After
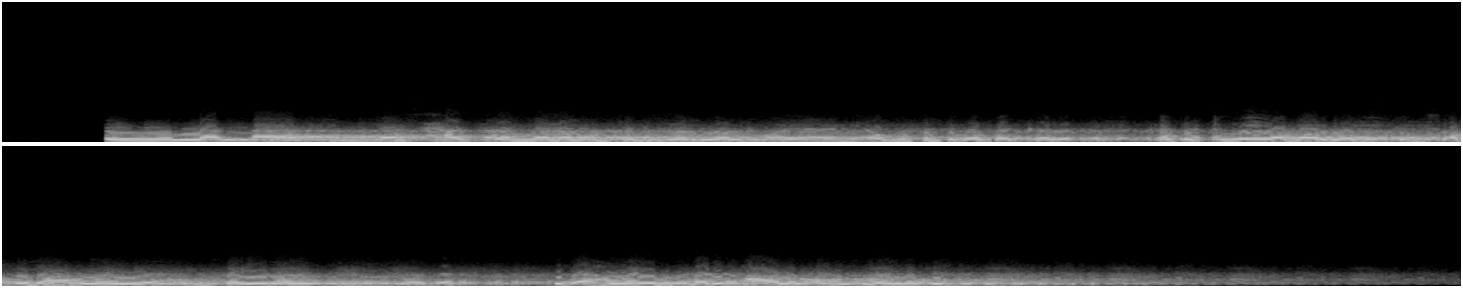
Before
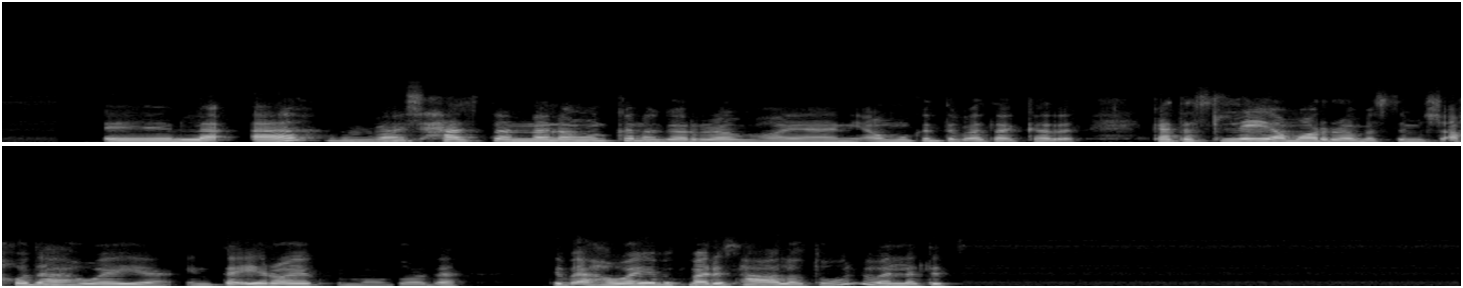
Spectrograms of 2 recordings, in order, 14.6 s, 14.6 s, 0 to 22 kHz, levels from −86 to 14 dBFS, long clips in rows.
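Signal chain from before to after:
feedback delay that plays each chunk backwards 131 ms, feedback 77%, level −13 dB
high-pass filter 440 Hz 6 dB per octave
leveller curve on the samples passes 5
low-pass filter 1,400 Hz 24 dB per octave
on a send: feedback echo with a high-pass in the loop 605 ms, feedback 67%, high-pass 760 Hz, level −9 dB

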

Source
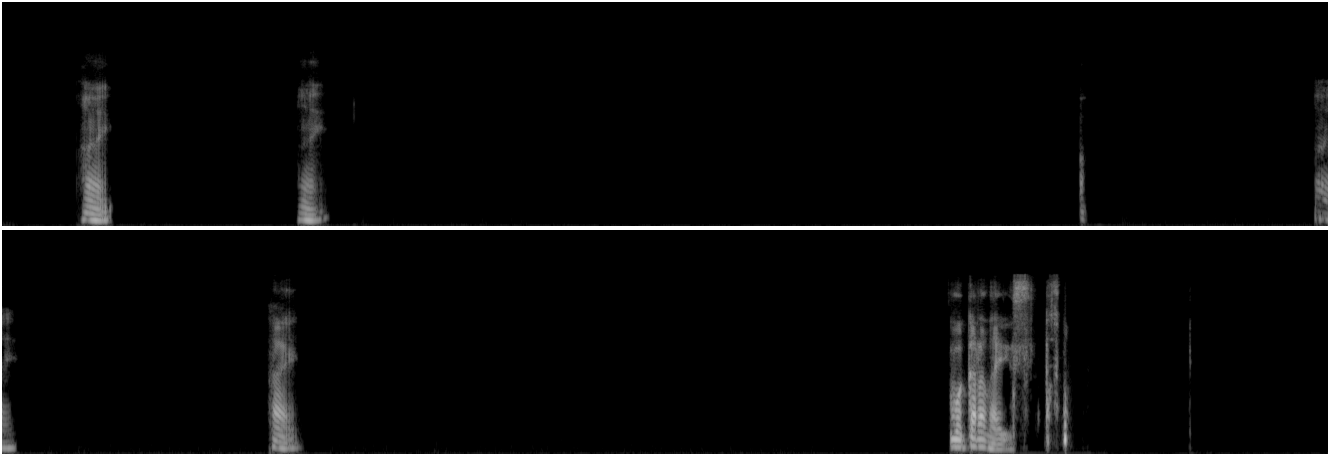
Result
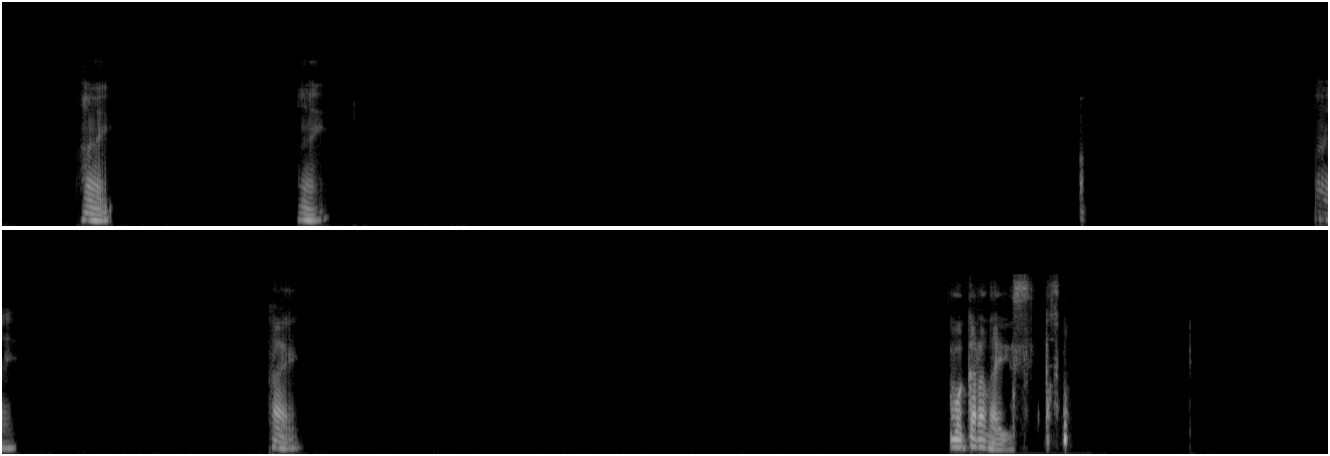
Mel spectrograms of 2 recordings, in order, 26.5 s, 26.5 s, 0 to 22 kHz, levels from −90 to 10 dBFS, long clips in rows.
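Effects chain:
0:10.80–0:13.24: mu-law and A-law mismatch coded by A
dynamic equaliser 3,700 Hz, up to −6 dB, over −43 dBFS, Q 0.71
level −5.5 dB

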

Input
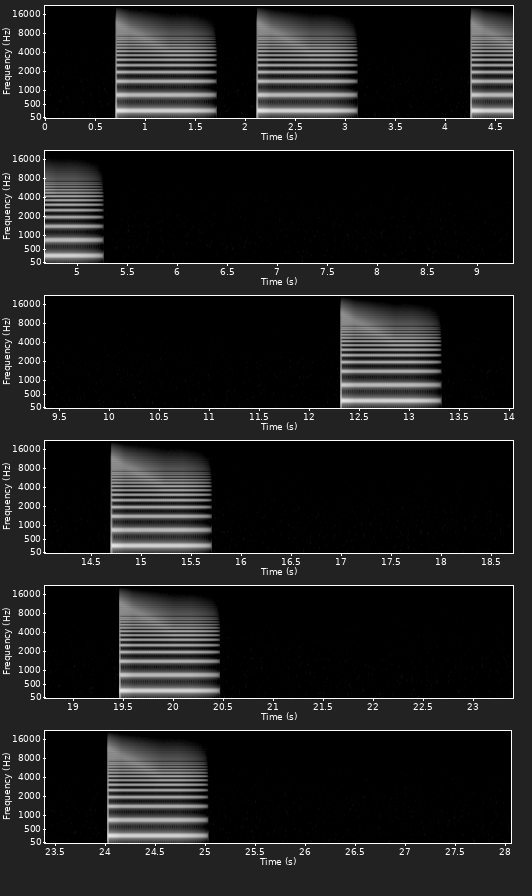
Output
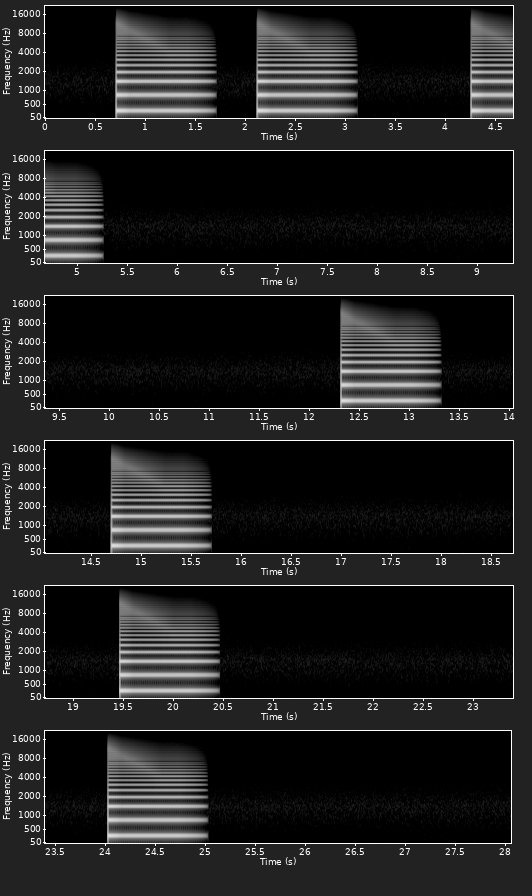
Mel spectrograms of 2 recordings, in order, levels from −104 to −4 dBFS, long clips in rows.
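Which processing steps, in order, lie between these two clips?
drawn EQ curve 400 Hz 0 dB, 1,400 Hz +12 dB, 4,400 Hz −3 dB
level −3 dB

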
